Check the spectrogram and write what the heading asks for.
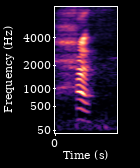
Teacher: ہا تا زبر حث، تا کو سافٹ پڑھیں گے، زبان ہلکی سی باہر کر کے، یب حث، ہا کو حلق سے پڑھیں گے۔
